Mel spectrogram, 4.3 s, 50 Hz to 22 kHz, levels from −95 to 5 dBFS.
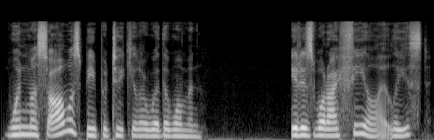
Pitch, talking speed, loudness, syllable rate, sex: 195 Hz, 205 wpm, -17 LUFS, 6.2 syllables/s, female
